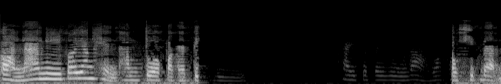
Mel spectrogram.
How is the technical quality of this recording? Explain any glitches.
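Technical quality is poor: the speech is heavily degraded by coding throughout, and a long section drops out almost completely.

Throughout, the treble sounds synthetic, with gritty, lispy sibilants and no content above 8 kHz. That points to HE-AAC compression, likely at a very low bitrate around 8 kbps. The codec rebuilds the upper band from copied lower bands, so its harmonics don't match the real ones.

From 1.98 s to 4.53 s, about 2.55 s, the speech abruptly cuts away, leaving only a faint trace roughly 40 dB below normal before it snaps back. This is an audio dropout to a faint residue. The signal was likely lost while the downstream path stayed live.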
